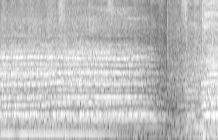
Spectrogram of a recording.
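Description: A church choir singing a long held chord that fades away about three seconds in.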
